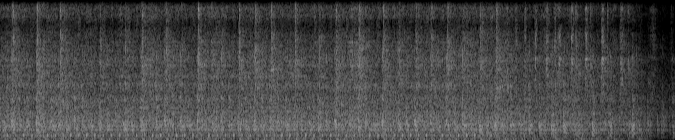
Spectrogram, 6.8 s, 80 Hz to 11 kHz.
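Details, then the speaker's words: Honda GX120 small single-cylinder engine on a roofing shingle loader, running after reassembly with the kill switch disconnected: a steady, even putter near three beats a second, then it winds down. Normal running. "Yes, so it runs, but I forgot to connect the kill switch, so that's why it's not working."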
